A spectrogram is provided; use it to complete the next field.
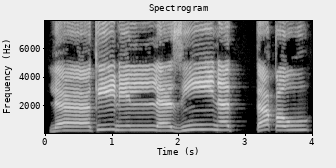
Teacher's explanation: یہاں پر واو لین ہو رہا ہے، واو ساکن ہے، واو ساکن سے پہلے زبر ہے، تو ہم یہاں بالکل نہیں کھینچیں گے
